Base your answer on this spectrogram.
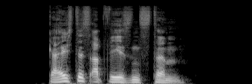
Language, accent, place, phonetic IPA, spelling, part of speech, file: German, Germany, Berlin, [ˈɡaɪ̯stəsˌʔapveːzn̩t͡stəm], geistesabwesendstem, adjective, De-geistesabwesendstem.ogg
- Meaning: strong dative masculine/neuter singular superlative degree of geistesabwesend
